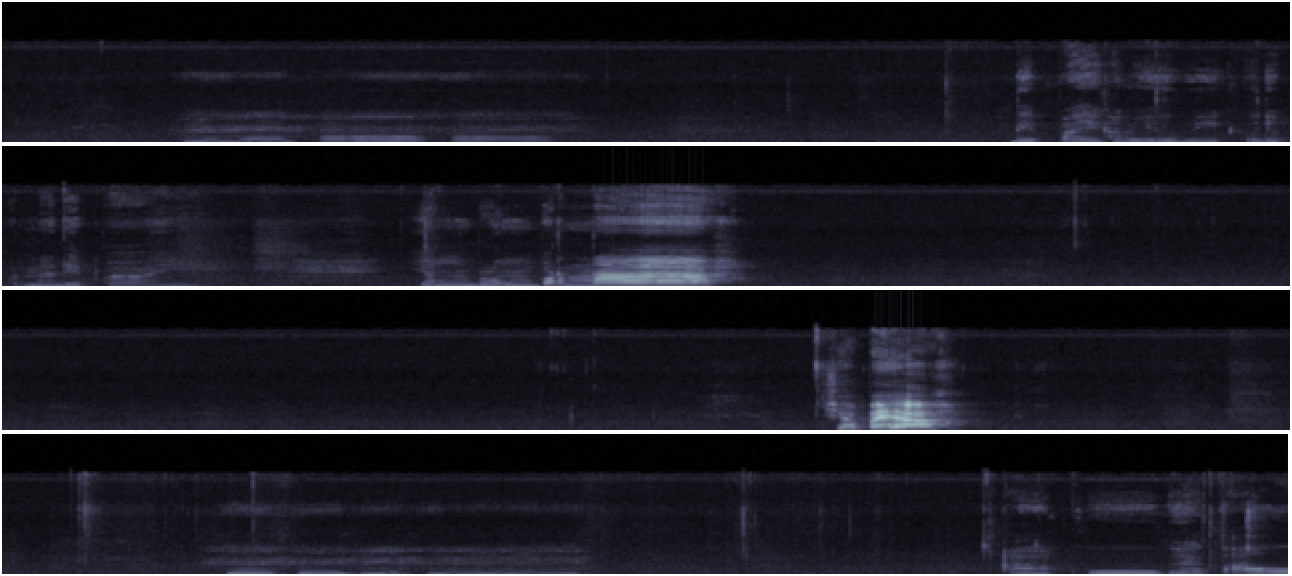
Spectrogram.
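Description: A young woman speaks softly and casually, close to a microphone, in short bursts with pauses.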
